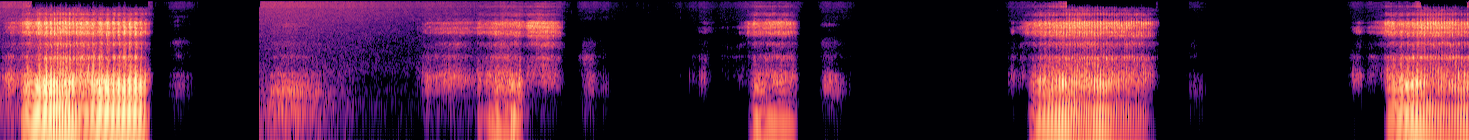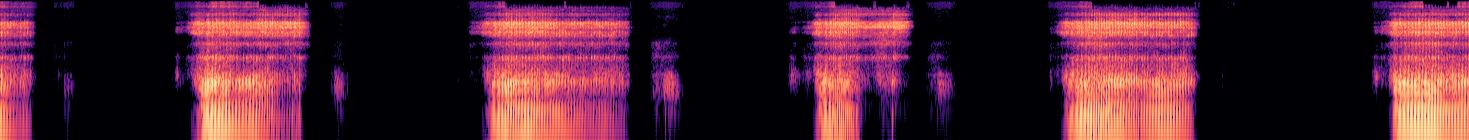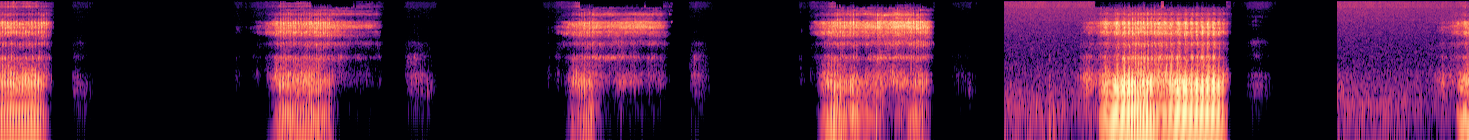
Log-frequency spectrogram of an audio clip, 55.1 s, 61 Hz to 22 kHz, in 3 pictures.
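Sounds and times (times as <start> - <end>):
person snoring: 0.1 - 1.8, 3.3 - 4.2, 49.4 - 52.0, 53.5 - 55.0
soft breath out: 3.3 - 4.6, 49.3 - 50.4, 53.5 - 55.0.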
